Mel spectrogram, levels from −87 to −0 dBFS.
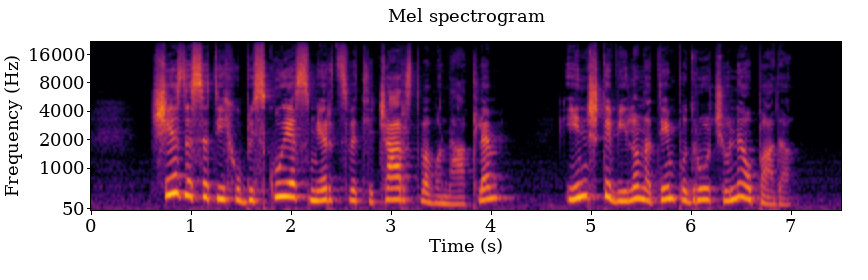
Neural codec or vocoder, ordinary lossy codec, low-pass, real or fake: none; none; none; real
